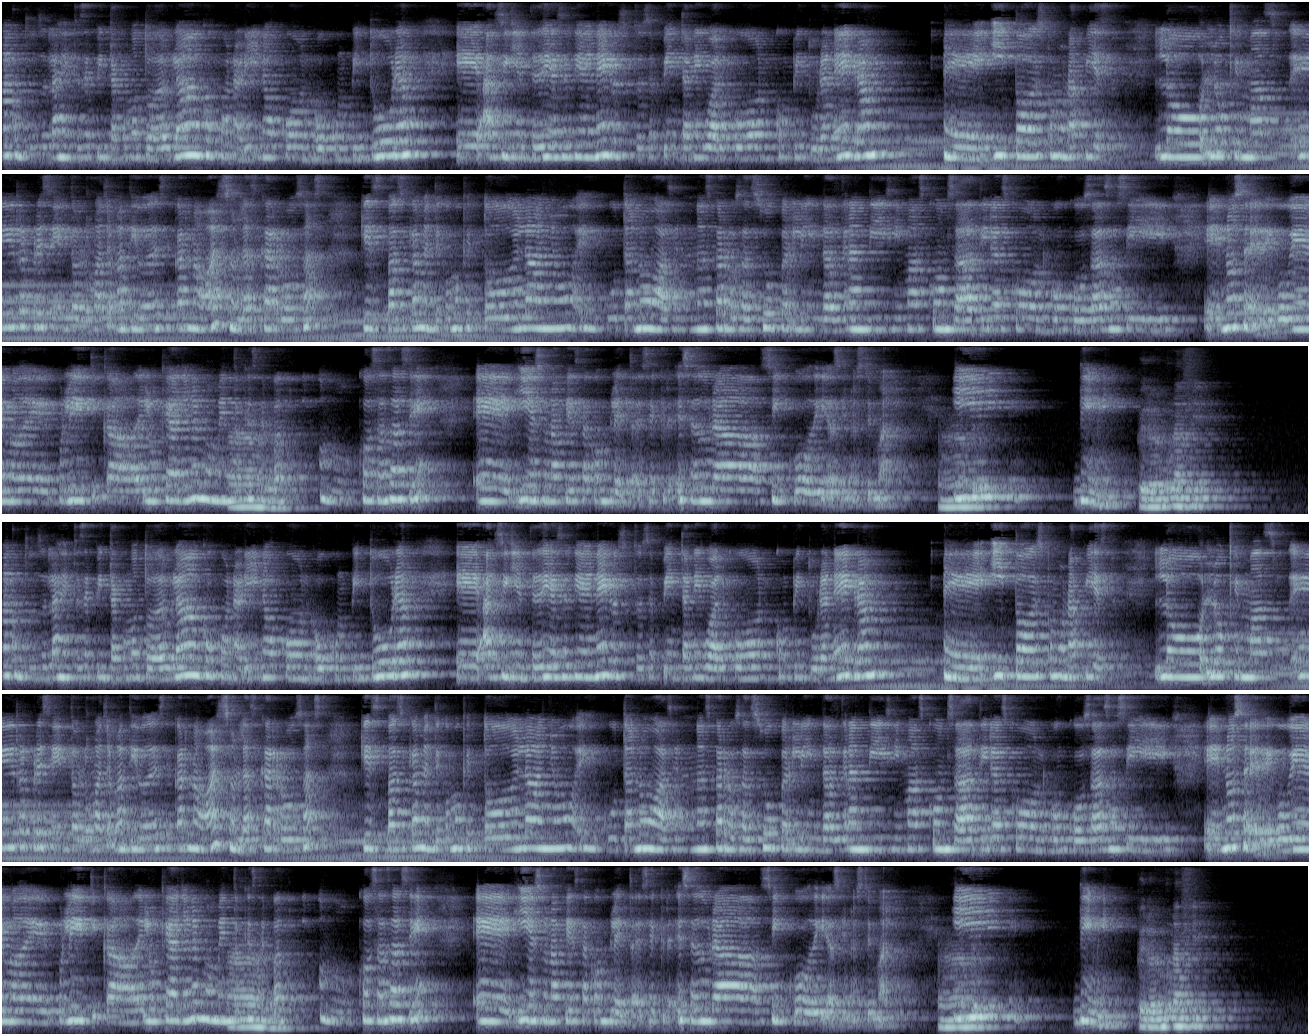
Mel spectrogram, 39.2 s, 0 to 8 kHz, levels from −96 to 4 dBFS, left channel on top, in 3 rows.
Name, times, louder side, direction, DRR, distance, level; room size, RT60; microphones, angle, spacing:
voice 1, 0.0-8.8 9.4-28.9 29.3-35.0 35.6-36.3 36.8-37.2, right 1 dB, 15° right, 2 dB, 0.4 m, -24 dB
sound 1, 8.0-19.2, equal, 90° right, 1.0 m, -42 dB
voice 2, 28.4-29.0 35.5-35.9 37.5-38.1, right 1 dB, 70° right, -1 dB, 1.0 m, -24 dB
5.1 x 3.0 x 2.8 m, 1.1 s
head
